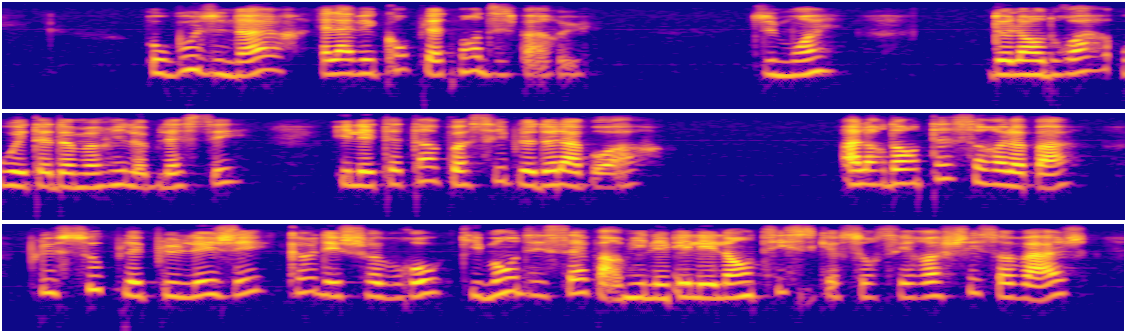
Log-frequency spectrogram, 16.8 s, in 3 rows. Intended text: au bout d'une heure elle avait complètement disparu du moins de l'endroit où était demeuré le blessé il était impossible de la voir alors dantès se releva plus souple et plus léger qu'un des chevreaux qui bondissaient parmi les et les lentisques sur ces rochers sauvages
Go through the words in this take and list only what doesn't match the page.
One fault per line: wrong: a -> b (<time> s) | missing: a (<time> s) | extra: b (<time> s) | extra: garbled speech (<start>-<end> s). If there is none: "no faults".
no faults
